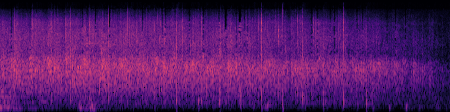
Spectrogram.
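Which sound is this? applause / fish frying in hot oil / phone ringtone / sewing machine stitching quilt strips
applause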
